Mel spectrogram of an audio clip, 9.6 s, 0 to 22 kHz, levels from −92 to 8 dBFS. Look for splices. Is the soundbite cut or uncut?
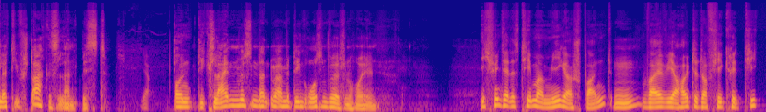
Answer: cut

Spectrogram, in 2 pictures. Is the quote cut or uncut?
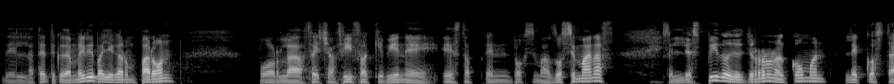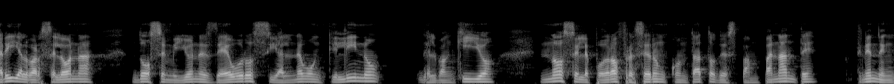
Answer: cut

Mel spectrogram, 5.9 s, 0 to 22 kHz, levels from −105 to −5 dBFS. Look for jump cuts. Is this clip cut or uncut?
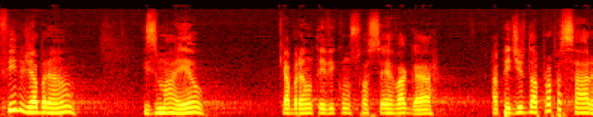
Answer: uncut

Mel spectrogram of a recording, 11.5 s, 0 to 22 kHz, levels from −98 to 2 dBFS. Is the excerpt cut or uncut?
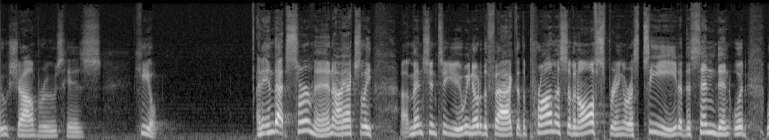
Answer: uncut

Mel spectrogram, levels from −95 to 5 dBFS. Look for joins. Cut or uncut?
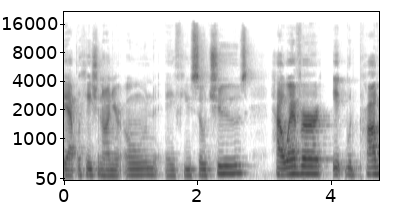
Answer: uncut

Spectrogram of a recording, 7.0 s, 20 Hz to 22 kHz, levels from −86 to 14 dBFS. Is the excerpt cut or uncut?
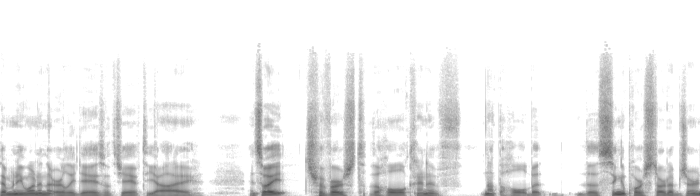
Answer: cut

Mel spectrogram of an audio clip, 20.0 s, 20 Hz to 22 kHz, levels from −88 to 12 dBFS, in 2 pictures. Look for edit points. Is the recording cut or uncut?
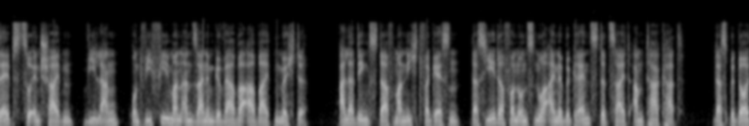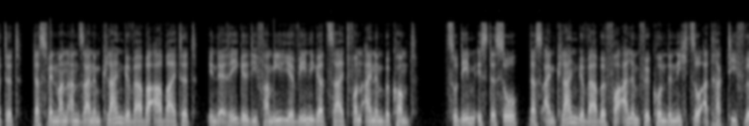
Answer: uncut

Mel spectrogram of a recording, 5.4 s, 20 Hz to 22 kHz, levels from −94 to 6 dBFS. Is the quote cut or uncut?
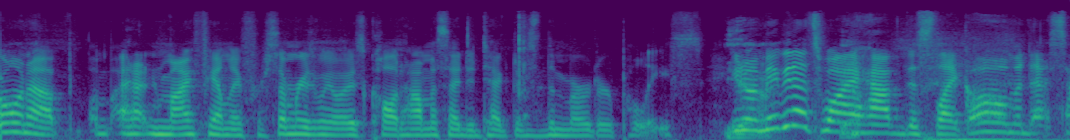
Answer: uncut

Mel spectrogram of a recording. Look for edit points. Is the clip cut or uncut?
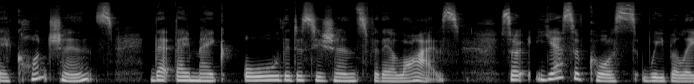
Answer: cut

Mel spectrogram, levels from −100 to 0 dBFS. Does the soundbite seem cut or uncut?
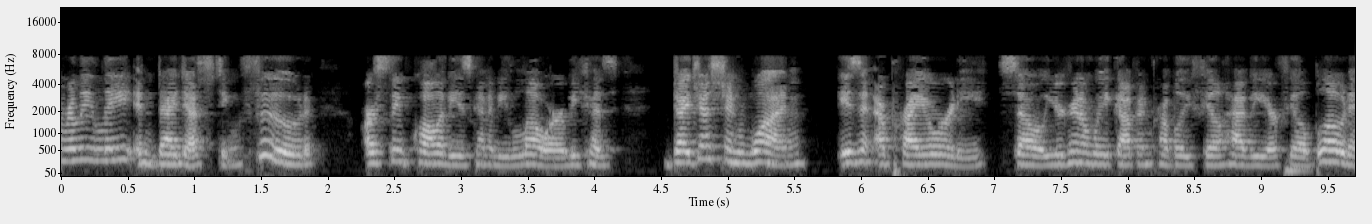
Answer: uncut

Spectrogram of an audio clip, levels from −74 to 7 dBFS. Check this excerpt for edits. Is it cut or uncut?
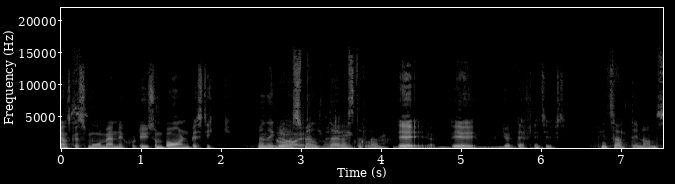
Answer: cut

